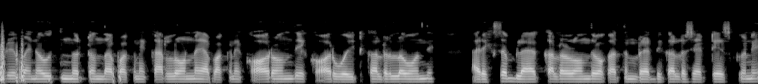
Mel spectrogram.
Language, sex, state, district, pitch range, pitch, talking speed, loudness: Telugu, male, Andhra Pradesh, Srikakulam, 120-130 Hz, 125 Hz, 215 wpm, -17 LUFS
